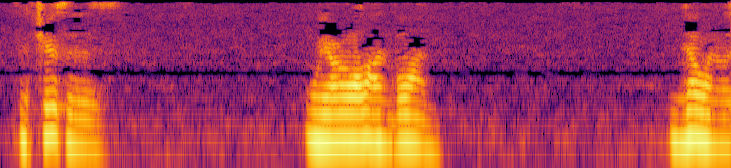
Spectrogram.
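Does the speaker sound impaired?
Yes: Parkinson's disease; others offer remedies.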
